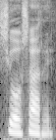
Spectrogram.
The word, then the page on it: sosarei: Wamesa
